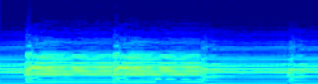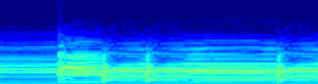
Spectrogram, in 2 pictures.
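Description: Computer playback of a baritone saxophone part: a single reed-like melody of steady, even notes without vibrato, moving from note to note about every half second to a second, with a small step down in pitch around the fourth second.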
